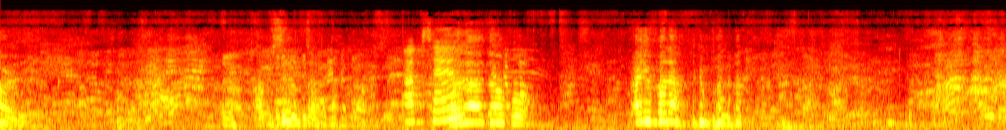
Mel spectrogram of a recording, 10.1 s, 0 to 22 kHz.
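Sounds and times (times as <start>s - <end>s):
audience chatter: 0.0s - 10.0s.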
